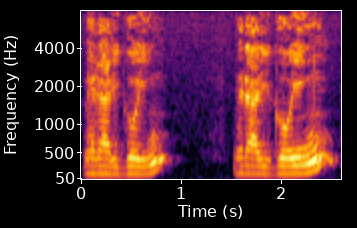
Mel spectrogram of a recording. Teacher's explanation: the voice is falling down the pitch is falling down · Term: falling intonation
